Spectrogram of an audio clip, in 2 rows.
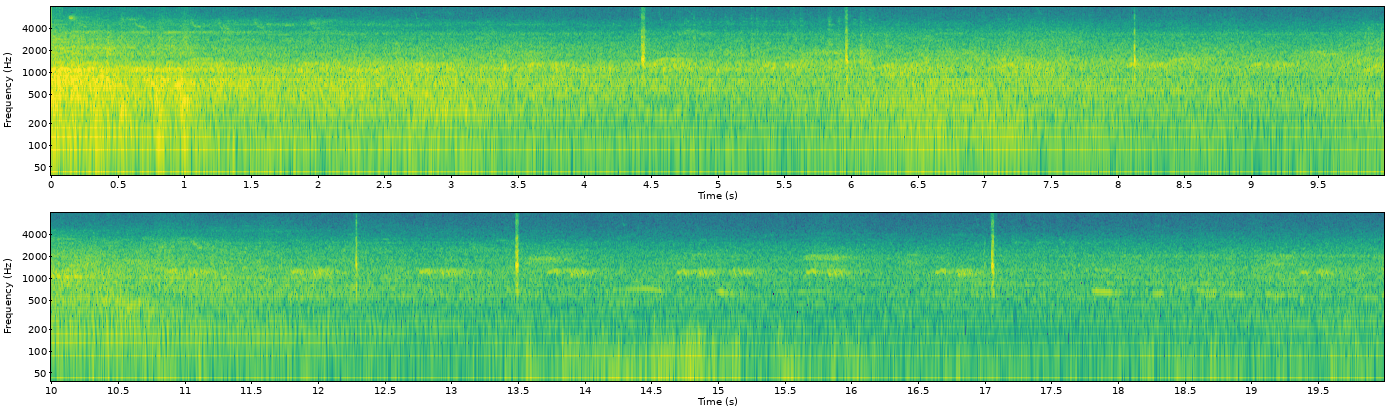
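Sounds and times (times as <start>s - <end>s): train coaches rumbling on rails: 0.0s - 13.4s
sharp clicks: 13.4s - 13.6s, 17.0s - 17.2s.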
